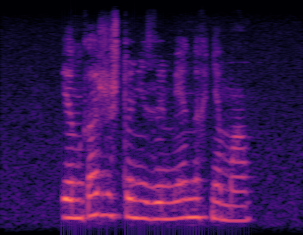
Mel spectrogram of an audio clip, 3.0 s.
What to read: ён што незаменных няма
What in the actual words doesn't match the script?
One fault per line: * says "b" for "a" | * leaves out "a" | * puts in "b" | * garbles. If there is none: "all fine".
* puts in "кажа"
